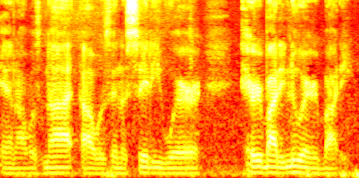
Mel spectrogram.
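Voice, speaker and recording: A man with an American accent speaks at a very deep, low pitch and a moderate pace in a monotone, flat intonation. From Los Angeles, California. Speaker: vlogger. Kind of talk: personal storytelling vlog. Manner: casual, halting with fillers.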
